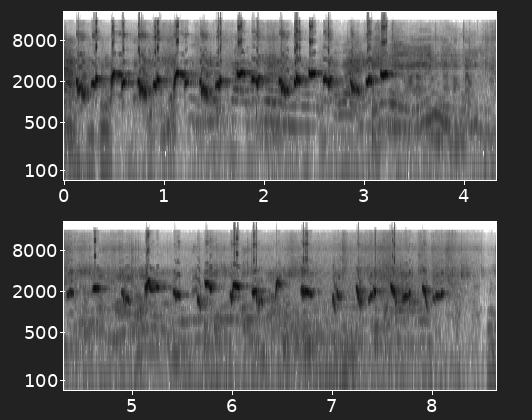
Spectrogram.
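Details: Long dawn ropel song of yellow-vented bulbul, meant to provoke others into singing; steady stream of quick liquid chirps, about three per second, brief softer lull near the middle, then resuming just as fast.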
